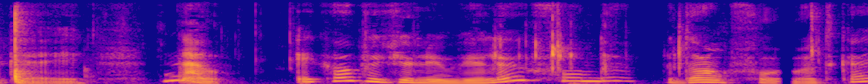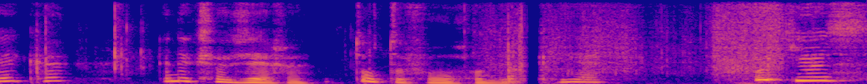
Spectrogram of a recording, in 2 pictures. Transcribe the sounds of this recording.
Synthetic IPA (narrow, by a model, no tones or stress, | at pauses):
kḛjna̰w | ʔɪkhowp̚dɑtjøliəmʋɪːɹløɥkfɔndəb̥ədɑŋk̚tfʊːrətkɛjkʰə | ʔɛnɪksawzɛɣəntɔt̚əv̥ɔlˠɣəndəkʰɪːəɹ | χutjəs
